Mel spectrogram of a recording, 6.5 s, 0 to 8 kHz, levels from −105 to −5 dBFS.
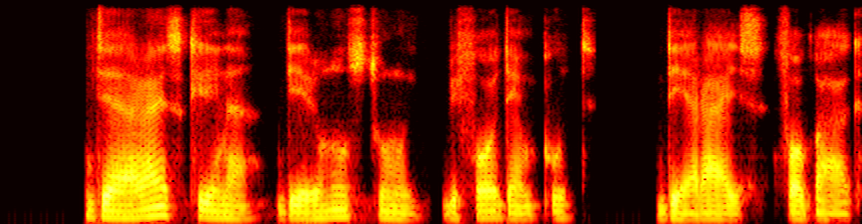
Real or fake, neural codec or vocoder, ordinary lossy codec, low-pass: fake; autoencoder, 48 kHz, 32 numbers a frame, DAC-VAE, trained on Japanese speech; none; 7.2 kHz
